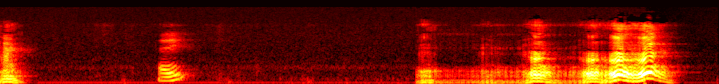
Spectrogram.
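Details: Husky wanting a taste of its owner's vegetables, indoors: after two short yelps, a drawn-out, wavering, talkative moan rises and falls several times, growing louder toward the end.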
